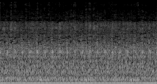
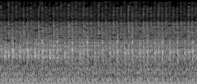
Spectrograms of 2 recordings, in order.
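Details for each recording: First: Ford Mondeo MK5 2.0 TDCi DW10F diesel, about 370,000 km, low oil pressure fault: idling with loud busy mechanical rattle and whirr from failing oil pump, not accessory belt, alternator belt or timing; pump to be replaced. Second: Ford Mondeo MK5 2.0 TDCi DW10F diesel, about 370,000 km, after oil pump failure repair with low oil pressure fault, reassembled with injectors and pumps refitted: steady idle with typical even injector clatter, no extra knocks; healthy.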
